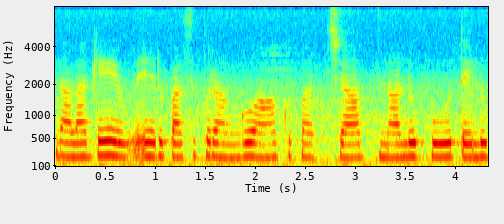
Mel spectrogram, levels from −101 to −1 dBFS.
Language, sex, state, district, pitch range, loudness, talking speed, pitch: Telugu, female, Andhra Pradesh, Krishna, 205-215 Hz, -16 LUFS, 95 wpm, 210 Hz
